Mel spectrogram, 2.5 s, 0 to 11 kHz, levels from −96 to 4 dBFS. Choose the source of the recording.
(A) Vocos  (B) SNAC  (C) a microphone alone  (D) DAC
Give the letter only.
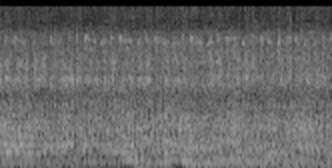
A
